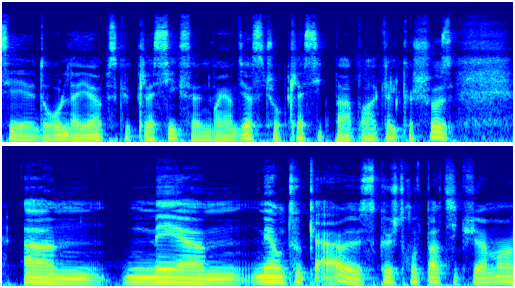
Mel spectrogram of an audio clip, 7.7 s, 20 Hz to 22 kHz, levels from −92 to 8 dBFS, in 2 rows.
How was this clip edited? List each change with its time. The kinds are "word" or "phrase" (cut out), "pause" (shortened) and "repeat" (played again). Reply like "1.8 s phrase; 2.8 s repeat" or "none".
1.6 s word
